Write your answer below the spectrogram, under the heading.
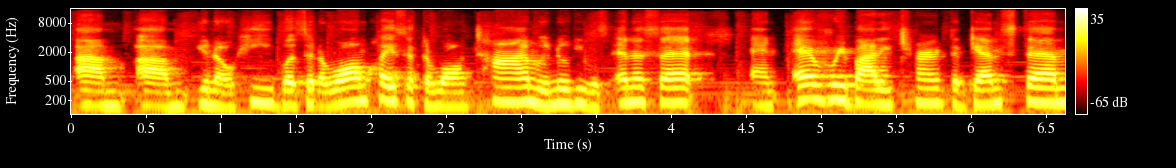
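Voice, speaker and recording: A woman with a slight Brooklyn accent talks at a moderate pace in a fairly even intonation, with music playing in the background. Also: fairly low pitch for a woman. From New York, Brooklyn. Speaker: judge, former criminal defense attorney. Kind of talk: interview. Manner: halting, many fillers.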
